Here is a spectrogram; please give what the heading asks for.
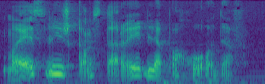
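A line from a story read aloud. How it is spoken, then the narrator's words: Creaky female voice. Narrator (Russian): проскрипела горностайка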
